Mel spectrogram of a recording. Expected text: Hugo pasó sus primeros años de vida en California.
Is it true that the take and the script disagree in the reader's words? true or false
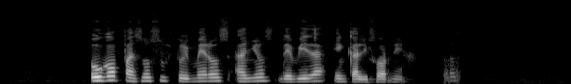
false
